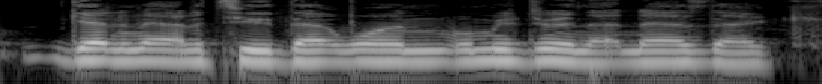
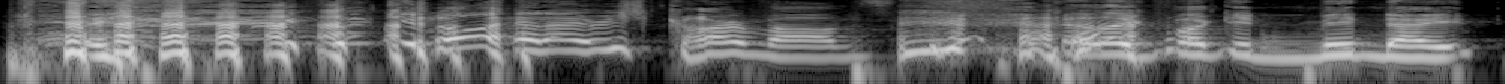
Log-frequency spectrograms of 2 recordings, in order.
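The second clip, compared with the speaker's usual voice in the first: laughing; 7 semitones higher, 7 dB louder, much slower than usual. Real, not acted. Laughing retelling.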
